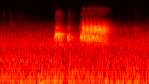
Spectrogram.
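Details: A male Japanese (Coturnix) quail, separated from his hens, crows a bright, not-too-loud harsh buzzy call: two short clipped notes, then a longer rasping phrase, over faint background hum.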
